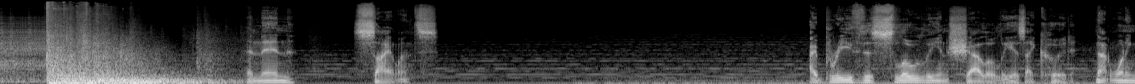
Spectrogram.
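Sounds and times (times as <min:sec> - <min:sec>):
creature smashing against a garage door: 0:00.0 - 0:02.8
speech: 0:02.5 - 0:03.0, 0:03.6 - 0:04.4, 0:08.1 - 0:11.3.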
